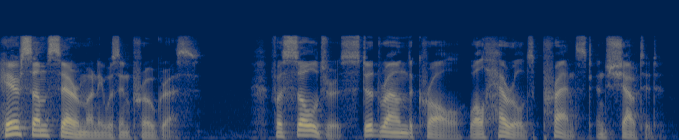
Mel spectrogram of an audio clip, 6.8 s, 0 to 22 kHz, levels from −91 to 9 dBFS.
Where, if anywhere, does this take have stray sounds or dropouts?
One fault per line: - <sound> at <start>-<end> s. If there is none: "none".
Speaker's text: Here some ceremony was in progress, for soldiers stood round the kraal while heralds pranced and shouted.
none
